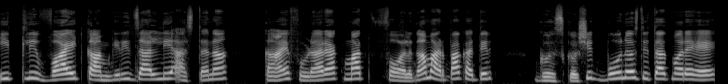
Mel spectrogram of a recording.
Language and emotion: Goan Konkani, disgusted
